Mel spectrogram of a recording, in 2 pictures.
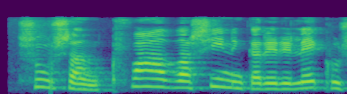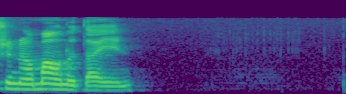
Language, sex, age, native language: Icelandic, female, 70-79, Icelandic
